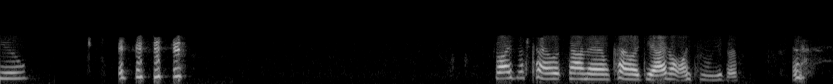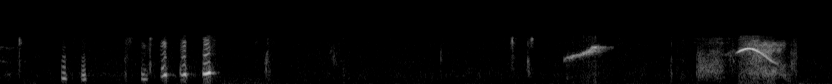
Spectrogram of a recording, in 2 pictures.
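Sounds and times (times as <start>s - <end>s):
speech: 1.2s - 1.8s, 5.0s - 8.1s
birds chirping with clicks, tweets and rising whistle-like calls: 13.4s - 14.5s.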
